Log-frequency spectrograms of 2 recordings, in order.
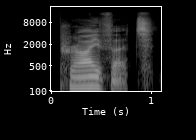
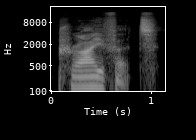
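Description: First: The second syllable sounds like 'vit'. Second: The second syllable sounds like 'vit'.

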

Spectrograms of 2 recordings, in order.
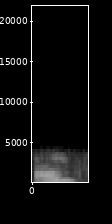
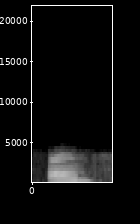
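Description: First: It is said as one syllable, like wuns. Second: It is said as two syllables, like on-seh. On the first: It is the English word for one time. The speaker calls it wrong. "don't say once" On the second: It means eleven in Spanish. The speaker calls it right. "number 11 is pronounced once"

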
